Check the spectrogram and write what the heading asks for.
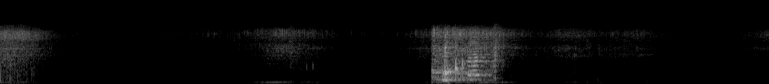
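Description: Meat sizzling in oil in a hot wok while it is stirred with a wooden spatula, the sizzle fading out and coming back. About four seconds in, sauce poured onto the meat brings a short, much louder burst.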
